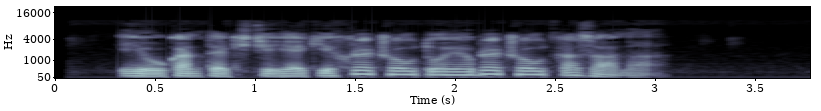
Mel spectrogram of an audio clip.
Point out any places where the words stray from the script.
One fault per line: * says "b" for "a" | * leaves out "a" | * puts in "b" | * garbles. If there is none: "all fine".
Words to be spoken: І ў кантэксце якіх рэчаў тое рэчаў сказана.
all fine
